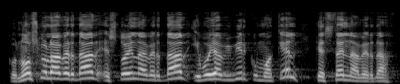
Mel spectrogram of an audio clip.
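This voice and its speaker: A man's voice: extremely high pitch, big pitch swings, fast talker, bright, forceful tone. A middle-aged man, a pastor preaching a sermon with emphatic rhetorical questions to his congregation.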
